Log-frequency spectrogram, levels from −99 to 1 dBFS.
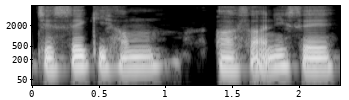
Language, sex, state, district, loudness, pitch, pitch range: Hindi, male, Uttar Pradesh, Hamirpur, -20 LUFS, 120 Hz, 115-125 Hz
